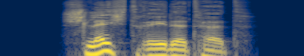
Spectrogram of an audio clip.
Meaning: inflection of schlechtreden: 1. second-person plural dependent preterite 2. second-person plural dependent subjunctive II
- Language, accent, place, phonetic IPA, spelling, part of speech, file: German, Germany, Berlin, [ˈʃlɛçtˌʁeːdətət], schlechtredetet, verb, De-schlechtredetet.ogg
